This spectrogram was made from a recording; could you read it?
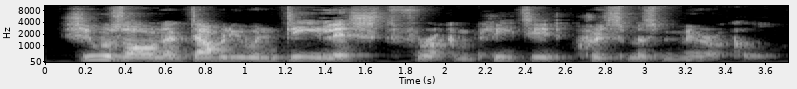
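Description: Husky, bright-voiced male narrator. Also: a little high, normal speed. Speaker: audiobook narrator. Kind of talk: dramatic scripted story narration.

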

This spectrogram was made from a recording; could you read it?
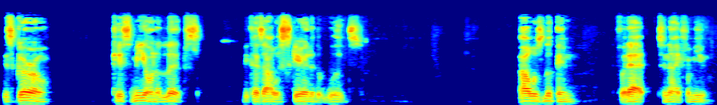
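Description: An actor playing a vulnerable young city man confessing to his lover in a play reading, halting and earnest. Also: low-pitched, flat delivery, creaky, warm tone, husky, exaggerated voice. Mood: hurt, pleading. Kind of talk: dramatic monologue in a staged play reading.

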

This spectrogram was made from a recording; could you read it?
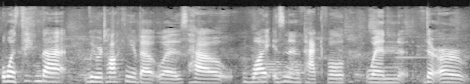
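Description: A woman in her twenties, a comedian talking fast and fired-up in a casual podcast chat, with lots of "like". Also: on the low side, steady tone. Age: 20s. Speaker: guest, comedian. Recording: crowd chatter behind.

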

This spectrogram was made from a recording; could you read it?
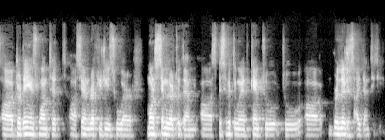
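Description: Even-toned man explaining research. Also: mid-range voice. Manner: measured, with frequent fillers and restarts. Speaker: researcher guest. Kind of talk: academic interview answers.

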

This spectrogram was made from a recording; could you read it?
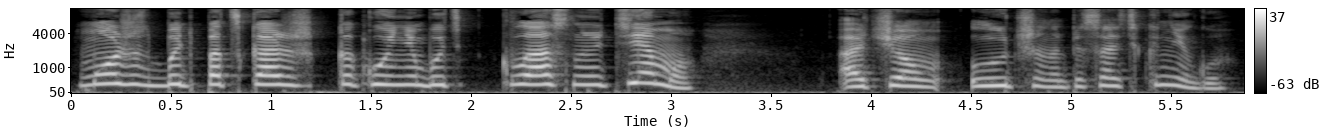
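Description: A woman voicing a curious, excitable male rabbit in a children's story. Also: very high-pitched, measured pace, no room sound, studio quality, voice pushed up. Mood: eager. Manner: eager, lively questioning.

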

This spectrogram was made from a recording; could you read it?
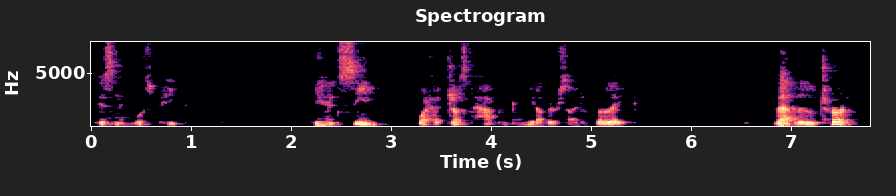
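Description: A man narrating a children's story as an audiobook, in a dramatic, expressive storyteller's manner. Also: on the low side, poor audio. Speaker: author reading own audiobook.

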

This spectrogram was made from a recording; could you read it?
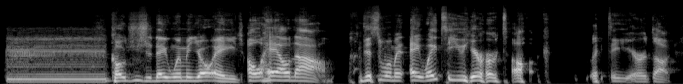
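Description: A man's voice: on the high side, normal speed, gravelly, dry recording, clean studio sound. A man in his forties hosting mocking reaction commentary, brash and slangy, laughing often. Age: 40s. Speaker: commentary host.

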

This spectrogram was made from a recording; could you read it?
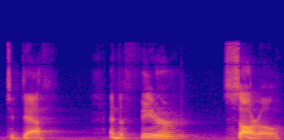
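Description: A man delivers a sermon in the role of a pastor. He speaks very slowly at a medium pitch, stressing phrases and leaving deliberate pauses. The sound is slightly dull, with long reverberation from a large hall. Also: mellow. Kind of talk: Easter sermon, reading and expounding scripture.

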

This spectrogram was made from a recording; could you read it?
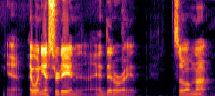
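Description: A man's voice: mid-range voice, a little fast, gravelly, pushed and bright. A man hosting a casual podcast chat, laid-back, swearing often and laughing easily. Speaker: podcast host. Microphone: podcast mic.

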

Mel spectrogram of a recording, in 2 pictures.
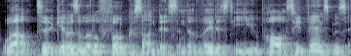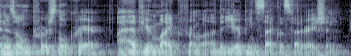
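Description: A young man hosts a casual podcast, rattling along at a quick pace. His low voice is gravelly and a little husky, and it swings widely in pitch as he tosses in playful quips. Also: lively intonation, darkish tone. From Netherlands. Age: young adult. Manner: chatty, playful asides and quips. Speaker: podcast host.

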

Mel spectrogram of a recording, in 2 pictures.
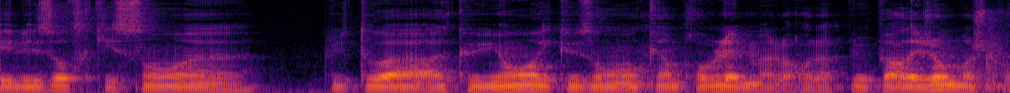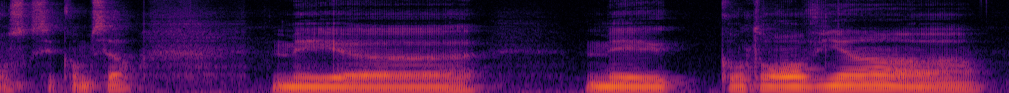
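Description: Male podcast guest, low and warm, earnest, thinks aloud at length, recorded in a roomy space. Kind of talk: conversational interview.

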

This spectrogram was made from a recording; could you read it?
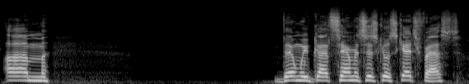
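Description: A man's voice: sits high, steady tone, takes it slowly, very noisy. A middle-aged American man co-hosting a comedy podcast with casual banter and show plugs, profane and self-deprecating.

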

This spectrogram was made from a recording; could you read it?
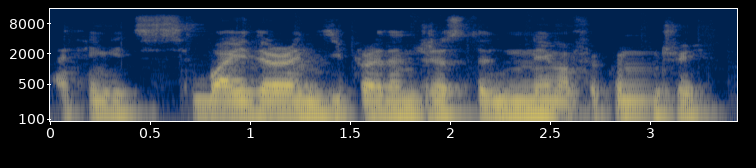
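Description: Radio guest: middle-aged French-accented man, mellow and lively, fond of rhetorical questions. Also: lowish voice, moderate pace, soft background music. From France. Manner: animated, fires rhetorical questions, acts out quoted voices. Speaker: guest artist. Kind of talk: radio interview.

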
